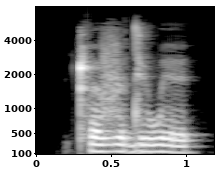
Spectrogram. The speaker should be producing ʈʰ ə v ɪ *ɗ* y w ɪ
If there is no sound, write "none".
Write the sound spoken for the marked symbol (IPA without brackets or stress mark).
d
